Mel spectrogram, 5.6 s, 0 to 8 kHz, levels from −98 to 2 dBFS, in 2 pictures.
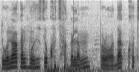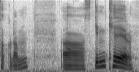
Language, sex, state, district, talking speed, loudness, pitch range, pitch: Mizo, male, Mizoram, Aizawl, 150 wpm, -18 LUFS, 95-145 Hz, 115 Hz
